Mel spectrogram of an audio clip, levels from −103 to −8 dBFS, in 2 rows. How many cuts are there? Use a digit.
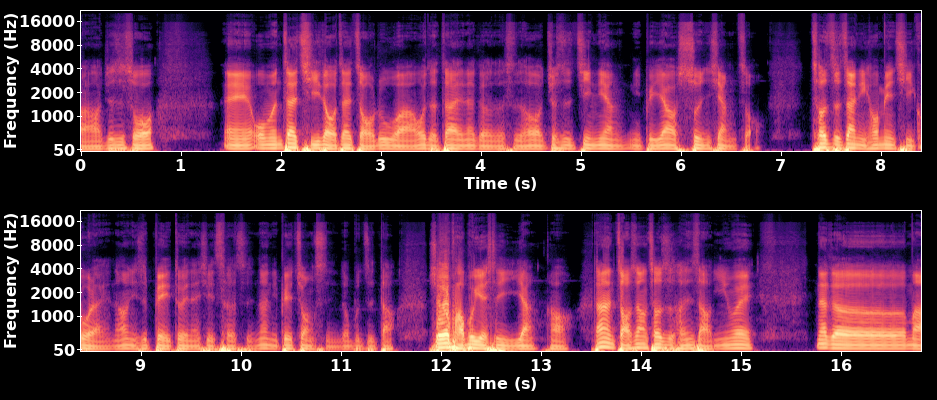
2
